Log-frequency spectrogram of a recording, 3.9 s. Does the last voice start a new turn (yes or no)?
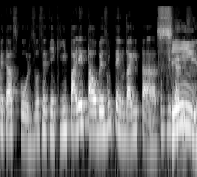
yes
